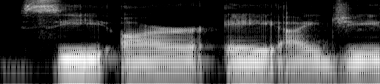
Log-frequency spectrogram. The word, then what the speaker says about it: Craig: avenue i know it's people say craig but it's spelled c-r-a-i-g so i like to say craig on craig avenue in titsville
